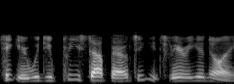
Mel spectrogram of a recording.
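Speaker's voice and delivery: high, put-on cartoon voice. Doing a voice after Rabbit gets mentioned, Rabbit voice. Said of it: "since he mentioned rabbit ... I just thought I'd do a voice while I'm here".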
